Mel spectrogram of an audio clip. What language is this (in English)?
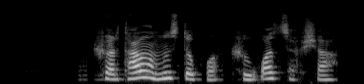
Abkhazian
